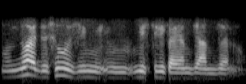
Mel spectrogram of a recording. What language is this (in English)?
Manipuri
